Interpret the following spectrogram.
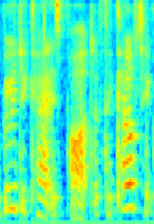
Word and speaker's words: Boudicca: different pronunciations from but most academics now agree on boudicca as they think bodacia was a mis reading of the previous latin text translations and in the celtics it would have been spelt with one c but that wasn't very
